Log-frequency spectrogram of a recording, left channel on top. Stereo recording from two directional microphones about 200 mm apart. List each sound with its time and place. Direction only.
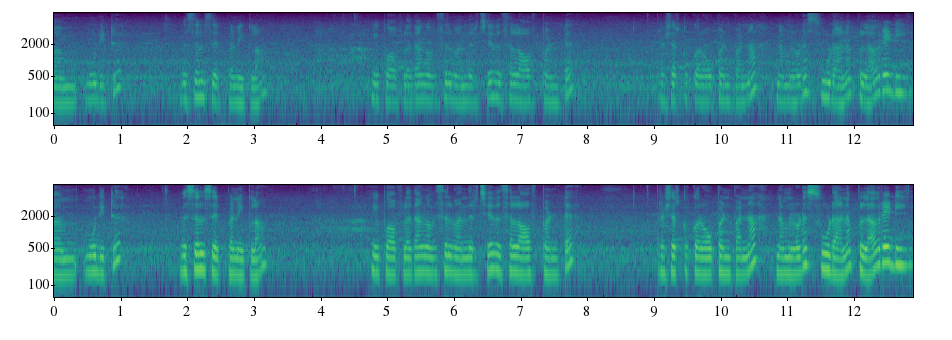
0.9 s speech: 40° right (ahead or behind)
4.8 s speech: 40° right (ahead or behind)
9.0 s speech: 40° right (ahead or behind)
